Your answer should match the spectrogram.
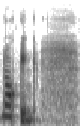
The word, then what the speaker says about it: knocking: है इसकी spelling KNOCKING, नॉकिंग। लेकिन हम क्या कर रहे हैं, हम के नॉकिंग नहीं बोल रहे, के नॉकिंग हम बोल रहे हैं नॉकिंग। के को हम क्या कर रहे हैं, साइलेंट कर रहे हैं।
